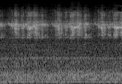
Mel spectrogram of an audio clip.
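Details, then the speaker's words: 2011 Mercedes-Benz C-Class (probably C300) with damage idles with a high, scratchy, very bad squeal pulsing continuously; idler pulley suspected to need replacement, cause not confirmed. "That's really squeaky. That's crazy squeaky. I haven't heard one that bad in a long time."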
